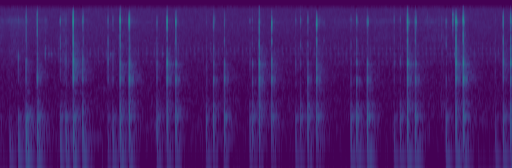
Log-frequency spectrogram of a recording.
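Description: Long nails tap and scratch on the white rubber footbed of a flip-flop with a red strap. Quiet, irregular clusters of dull low thuds mixed with bright, crisp scratchy clicks repeat roughly twice a second, each dying away almost instantly.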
